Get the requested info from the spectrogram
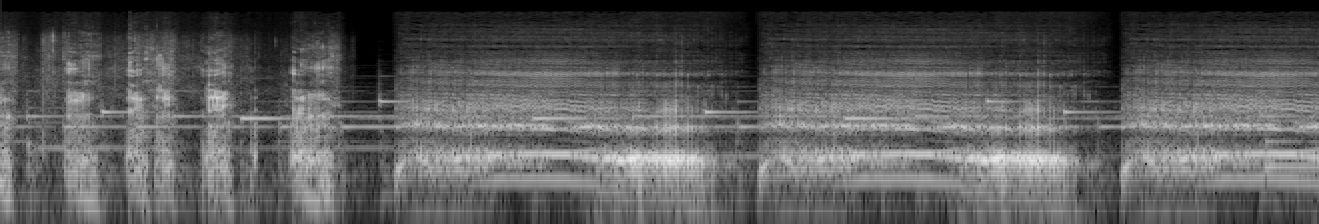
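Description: Wild boar grunting in a quick series, about two or three grunts a second. About three seconds in, a water buffalo starts lowing: three long, low calls, each a couple of seconds long, over soft piano music.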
